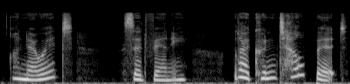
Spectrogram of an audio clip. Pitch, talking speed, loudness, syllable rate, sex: 255 Hz, 170 wpm, -18 LUFS, 4.6 syllables/s, female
